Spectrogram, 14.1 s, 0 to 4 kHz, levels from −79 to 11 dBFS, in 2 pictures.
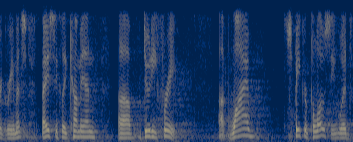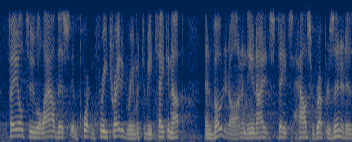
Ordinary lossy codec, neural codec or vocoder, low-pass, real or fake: Opus, 64 kbps; vocoder, 22.05 kHz, 80 mel bands, WaveNeXt; 3.6 kHz; fake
